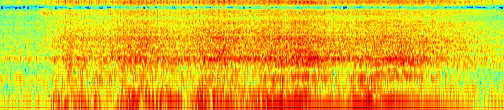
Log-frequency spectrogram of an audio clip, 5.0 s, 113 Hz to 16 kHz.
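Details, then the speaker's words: Porsche 924 first start after over 10 years parked, nearly at operating temperature: uneven lumpy stumbling running that clears as it runs; suspected old fuel, not confirmed. "right the longer it runs it seems to clear up so we may just need to have it run fresh fuel through it for a little bit"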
